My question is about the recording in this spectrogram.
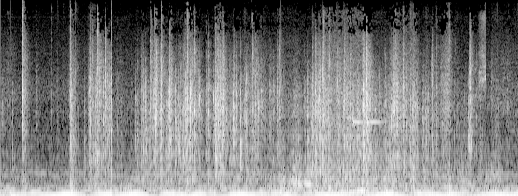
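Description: Thin plastic bag crinkling and rustling, with small clicks and knocks of a hard clear plastic toy stadium being handled as it is slid out of the bag. A steady low hum runs underneath.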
